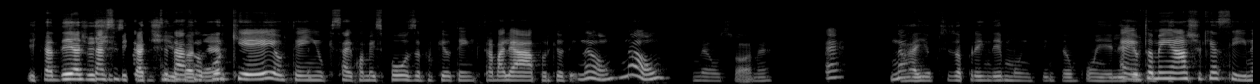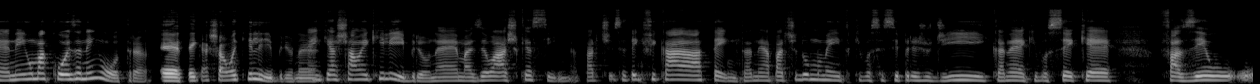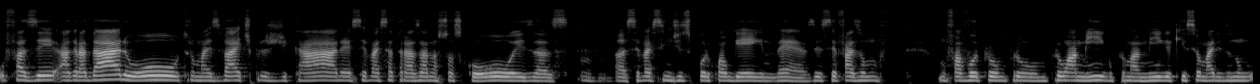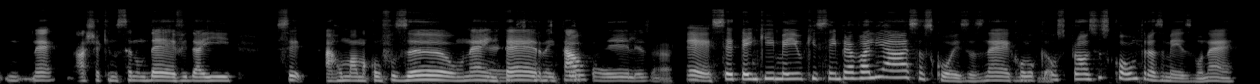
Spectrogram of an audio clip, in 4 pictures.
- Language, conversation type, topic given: Portuguese, advice, Como posso definir limites claros sobre a minha disponibilidade?
- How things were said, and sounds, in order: unintelligible speech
